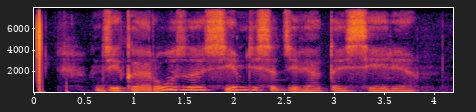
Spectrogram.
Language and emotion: Russian, neutral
